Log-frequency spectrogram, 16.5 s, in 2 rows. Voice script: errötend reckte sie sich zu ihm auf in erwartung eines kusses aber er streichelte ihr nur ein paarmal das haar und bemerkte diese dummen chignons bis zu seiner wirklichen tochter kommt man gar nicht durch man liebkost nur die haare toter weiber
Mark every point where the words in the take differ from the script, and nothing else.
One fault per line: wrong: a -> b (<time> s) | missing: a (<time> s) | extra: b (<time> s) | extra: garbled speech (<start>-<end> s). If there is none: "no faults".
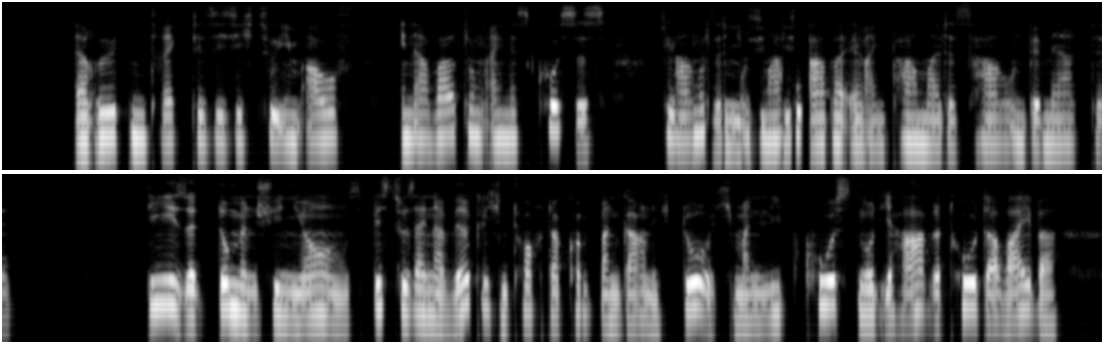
extra: garbled speech (4.9-6.0 s)
missing: streichelte ihr nur (6.5 s)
